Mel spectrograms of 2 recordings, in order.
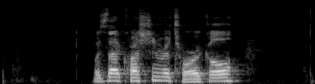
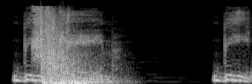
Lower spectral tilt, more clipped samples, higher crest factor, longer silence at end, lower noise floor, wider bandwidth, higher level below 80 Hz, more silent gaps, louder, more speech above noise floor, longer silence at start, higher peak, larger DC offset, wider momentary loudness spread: first, -6.5 dB/octave vs -4 dB/octave; neither; about the same, 16 dB vs 16 dB; first, 0.8 s vs 0 s; first, -69 dBFS vs -65 dBFS; second, 14.5 kHz vs 17 kHz; second, -58 dBFS vs -20 dBFS; neither; second, -18 LUFS vs -13 LUFS; about the same, 52 dB vs 53 dB; first, 0.95 s vs 0.1 s; second, -4 dBFS vs 0 dBFS; neither; second, 12 LU vs 16 LU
